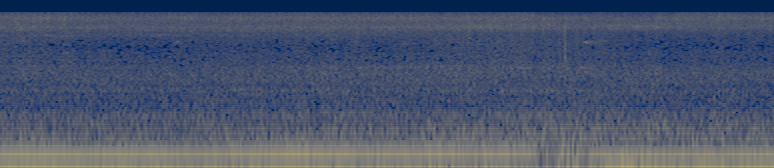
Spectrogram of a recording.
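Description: Engine of an older vehicle running steadily at highway speed, heard from inside the cab with road and wind noise: a strong low hum whose pitch drops slightly about five and a half seconds in.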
